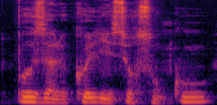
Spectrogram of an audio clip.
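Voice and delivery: ordinary delivery

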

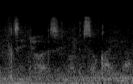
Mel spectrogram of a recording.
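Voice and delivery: fast, hushed imitation of onlookers; very soft, unvoiced retold murmur; whispered gossip. Imitating murmuring passengers on bus.

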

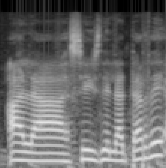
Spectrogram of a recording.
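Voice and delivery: ordinary talk

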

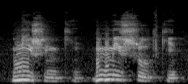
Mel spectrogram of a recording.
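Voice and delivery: high-pitched teasing pet names; mock-affectionate taunt, pitched well up; mocking coo. A narrator's reading. Thug mocks captive with pet names.

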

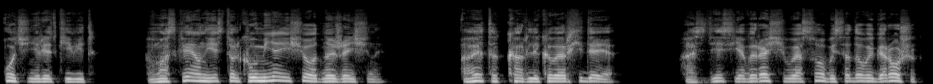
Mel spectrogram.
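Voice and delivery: high, proud bragging; boastful. Acted. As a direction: show off each flower. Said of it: "похвасталась она".

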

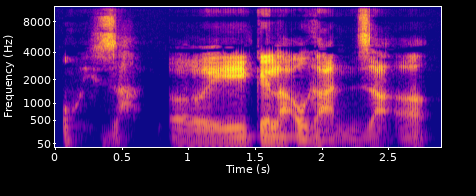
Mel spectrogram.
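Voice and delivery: put-on low, soft, grieving old friend; tearful lament. A narrator's reading. Husband mourning his stubborn dead friend, tearful lament. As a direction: sigh it out low and subdued. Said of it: "Ông Bình rơm rớm nước mắt".

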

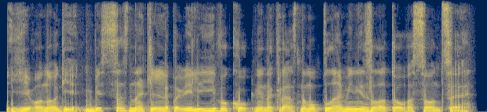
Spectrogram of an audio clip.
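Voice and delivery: ordinary delivery

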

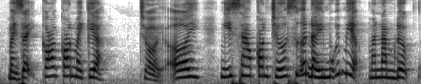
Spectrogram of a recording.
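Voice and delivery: fast, high, urgent scolding wake-up; alarmed scolding. Acted. Grandmother waking the sleeping mother, alarmed and scolding. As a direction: jolt her awake, alarmed and cross. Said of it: "đánh vào chân Nga kêu gọi".

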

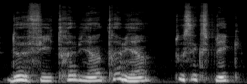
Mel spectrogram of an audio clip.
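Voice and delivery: put-on high, lilting old-lady delight; delighted exclamation. A narrator's reading. Mother seeing why Woodhouse visits, delighted exclamation. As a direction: pitch it right up, suddenly enlightened. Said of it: "s'écria-t-elle".

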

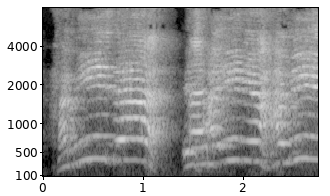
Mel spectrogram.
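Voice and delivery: drawn-out high call for his wife; mock desperate call to his wife; calling for help. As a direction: cry out for Hamida, stretched and high. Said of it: "بتزعق كده ليه؟".

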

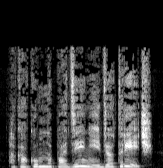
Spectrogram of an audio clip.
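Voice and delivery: high, insistent protest; indignant. A narrator's reading. Woman disputes the charge of assault, indignant. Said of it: "возмутилась я".

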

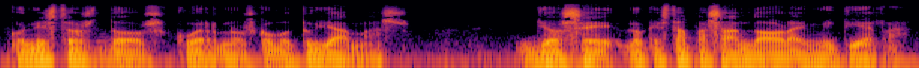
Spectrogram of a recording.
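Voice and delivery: calm the frightened man as an alien. Acted. Martian speaking to a frightened stutterer in a low alien voice.

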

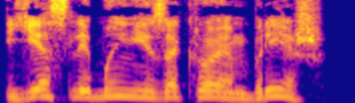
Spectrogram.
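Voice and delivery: high-pitched, slow female call; shouting over the roar. A narrator's reading. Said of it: "перекричала рёв сладкая ветреница".

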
